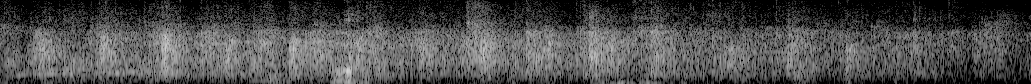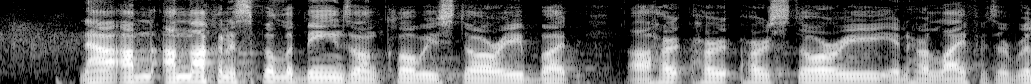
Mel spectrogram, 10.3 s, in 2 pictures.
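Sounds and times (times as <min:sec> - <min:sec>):
audience applause in a large room: 0:00.0 - 0:05.7
speech: 0:05.6 - 0:10.3.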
